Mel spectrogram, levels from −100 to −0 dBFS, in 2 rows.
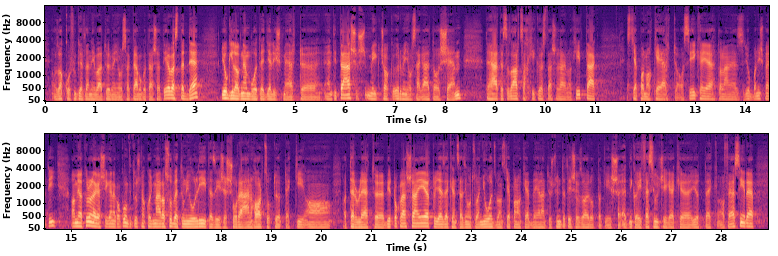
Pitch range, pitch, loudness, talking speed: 90-110 Hz, 95 Hz, -18 LUFS, 135 wpm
